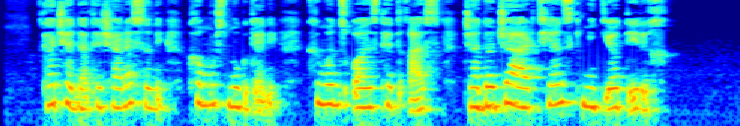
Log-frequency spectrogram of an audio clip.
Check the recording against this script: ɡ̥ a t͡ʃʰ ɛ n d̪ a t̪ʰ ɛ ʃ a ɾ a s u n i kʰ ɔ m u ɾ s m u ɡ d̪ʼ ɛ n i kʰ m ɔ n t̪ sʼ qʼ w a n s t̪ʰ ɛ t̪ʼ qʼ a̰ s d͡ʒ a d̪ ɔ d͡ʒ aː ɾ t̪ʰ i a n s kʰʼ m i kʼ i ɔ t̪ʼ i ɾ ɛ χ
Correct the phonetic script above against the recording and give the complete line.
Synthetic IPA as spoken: ɡ̥ a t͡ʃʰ ɛ n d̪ a t̪ʰ ɛ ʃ a ɾ a s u n i kʰ ɔ m u ɾ s m u ɡ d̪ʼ ɛ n i kʰ m ɔ n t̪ sʼ qʼ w a n s t̪ʰ ɛ t̪ʼ qʼ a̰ s d͡ʒ a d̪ ɔ d͡ʒ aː ɾ t̪ʰ i a n s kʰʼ m i kʼ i ɔ t̪ʼ i ɾ i χ

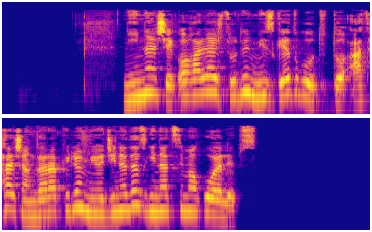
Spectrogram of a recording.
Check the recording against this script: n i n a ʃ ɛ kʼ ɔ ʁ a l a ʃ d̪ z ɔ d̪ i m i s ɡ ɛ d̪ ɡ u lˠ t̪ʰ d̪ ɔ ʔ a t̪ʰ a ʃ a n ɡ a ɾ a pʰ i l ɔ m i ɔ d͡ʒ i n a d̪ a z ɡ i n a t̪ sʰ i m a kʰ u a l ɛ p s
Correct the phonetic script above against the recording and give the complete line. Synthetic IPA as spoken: n i n a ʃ ɛ kʼ ɔ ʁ a l a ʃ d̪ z u d̪ i m i s ɡ ɛ d̪ ɡ u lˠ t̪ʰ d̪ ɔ ʔ a t̪ʰ a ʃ a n ɡ a ɾ a pʰ i l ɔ m i ɔ d͡ʒ i n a d̪ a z ɡ i n a t̪ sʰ i m a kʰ u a l ɛ p s

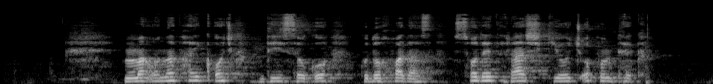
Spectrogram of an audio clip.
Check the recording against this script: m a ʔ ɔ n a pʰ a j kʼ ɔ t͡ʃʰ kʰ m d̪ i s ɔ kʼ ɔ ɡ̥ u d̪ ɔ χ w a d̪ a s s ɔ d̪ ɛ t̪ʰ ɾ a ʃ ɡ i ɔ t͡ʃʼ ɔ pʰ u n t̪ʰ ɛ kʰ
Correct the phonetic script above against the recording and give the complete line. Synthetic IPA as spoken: m a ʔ ɔ n a pʰ a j kʼ ɔ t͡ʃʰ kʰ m d̪ i s ɔ kʼ ɔ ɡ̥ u d̪ ɔ χ w a d̪ a s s ɔ d̪ ɛ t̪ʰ ɾ a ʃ ɡ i ɔ t͡ʃʼ ɔ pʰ u n t̪ʰ ɛ kʰ

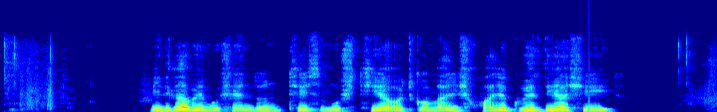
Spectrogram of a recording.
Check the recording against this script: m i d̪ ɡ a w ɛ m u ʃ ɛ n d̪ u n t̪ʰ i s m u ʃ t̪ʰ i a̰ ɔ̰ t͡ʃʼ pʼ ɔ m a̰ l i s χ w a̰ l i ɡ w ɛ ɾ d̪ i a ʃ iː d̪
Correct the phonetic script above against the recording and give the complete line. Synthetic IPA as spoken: m i d̪ ɡ a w ɛ m u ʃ ɛ n d̪ u n t̪ʰ i s m u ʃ t̪ʰ i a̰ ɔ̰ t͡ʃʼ kʼ ɔ m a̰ l i ʃ χ w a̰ l ɛ ɡ w ɛ ɾ d̪ i a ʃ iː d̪

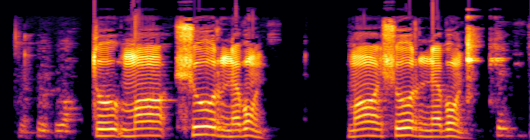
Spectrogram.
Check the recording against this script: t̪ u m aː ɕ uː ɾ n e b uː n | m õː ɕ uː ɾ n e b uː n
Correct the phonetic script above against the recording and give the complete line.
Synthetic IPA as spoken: t̪ u m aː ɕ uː ɾ n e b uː n | m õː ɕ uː ɾ n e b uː n

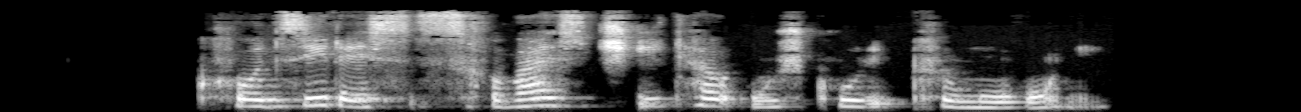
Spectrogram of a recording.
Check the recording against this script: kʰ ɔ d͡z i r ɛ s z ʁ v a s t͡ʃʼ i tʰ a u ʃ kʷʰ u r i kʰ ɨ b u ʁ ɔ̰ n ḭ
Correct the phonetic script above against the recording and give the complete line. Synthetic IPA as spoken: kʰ ɔ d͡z i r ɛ s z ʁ v a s t͡ʃʼ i tʰ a u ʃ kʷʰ u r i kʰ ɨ m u ʁ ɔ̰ n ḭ

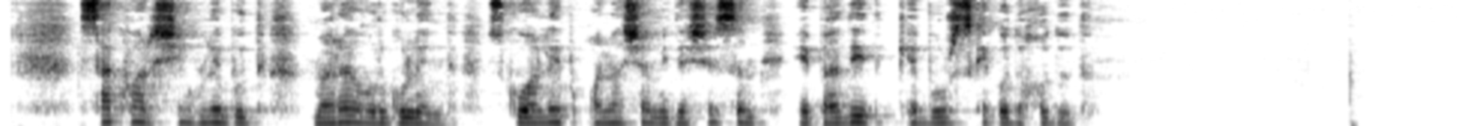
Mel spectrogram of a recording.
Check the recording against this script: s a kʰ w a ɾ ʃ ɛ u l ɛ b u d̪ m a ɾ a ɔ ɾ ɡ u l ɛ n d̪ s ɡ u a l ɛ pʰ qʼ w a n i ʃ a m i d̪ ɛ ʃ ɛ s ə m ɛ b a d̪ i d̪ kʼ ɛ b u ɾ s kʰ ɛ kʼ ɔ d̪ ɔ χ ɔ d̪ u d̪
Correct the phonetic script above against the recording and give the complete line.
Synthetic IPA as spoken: s a kʰ w a ɾ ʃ ɛ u l ɛ b u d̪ m a ɾ a ɔ ɾ ɡ u l ɛ n d̪ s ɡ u a l ɛ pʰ qʼ w a n a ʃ a m i d̪ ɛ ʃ ɛ s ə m ɛ b a d̪ i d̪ kʼ ɛ b u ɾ s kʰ ɛ kʼ ɔ d̪ ɔ χ ɔ d̪ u d̪

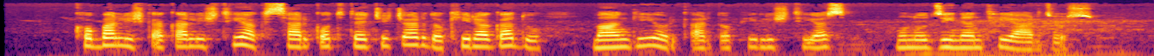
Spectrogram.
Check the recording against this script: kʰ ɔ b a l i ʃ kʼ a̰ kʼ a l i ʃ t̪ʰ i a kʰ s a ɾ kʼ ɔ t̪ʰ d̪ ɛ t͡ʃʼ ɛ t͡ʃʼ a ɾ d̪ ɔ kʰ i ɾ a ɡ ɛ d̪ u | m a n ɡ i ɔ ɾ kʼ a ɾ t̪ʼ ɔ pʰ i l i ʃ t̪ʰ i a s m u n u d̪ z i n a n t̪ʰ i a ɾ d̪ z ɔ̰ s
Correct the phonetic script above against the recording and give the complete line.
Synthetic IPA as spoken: kʰ ɔ b a l i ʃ kʼ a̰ kʼ a l i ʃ t̪ʰ i a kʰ s a ɾ kʼ ɔ t̪ʰ d̪ ɛ t͡ʃʼ i t͡ʃʼ a ɾ d̪ ɔ kʰ i ɾ a ɡ a d̪ u | m a ŋ ɡ i ɔ ɾ kʼ a ɾ t̪ʼ ɔ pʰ i l i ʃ t̪ʰ i a s m u n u d̪ z i n a n t̪ʰ i a ɾ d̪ z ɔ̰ s

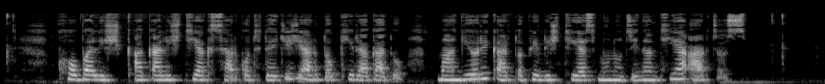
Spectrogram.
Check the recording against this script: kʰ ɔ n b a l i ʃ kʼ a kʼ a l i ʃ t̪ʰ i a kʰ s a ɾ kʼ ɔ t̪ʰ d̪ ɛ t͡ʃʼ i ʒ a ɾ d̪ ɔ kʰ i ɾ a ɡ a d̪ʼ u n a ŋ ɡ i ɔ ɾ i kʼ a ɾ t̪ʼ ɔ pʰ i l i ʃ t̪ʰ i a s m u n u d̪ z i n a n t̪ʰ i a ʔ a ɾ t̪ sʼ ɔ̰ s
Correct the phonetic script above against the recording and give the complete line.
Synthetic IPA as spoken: kʰ ɔ b a l i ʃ kʼ a kʼ a l i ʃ t̪ʰ i a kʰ s a ɾ kʼ ɔ t̪ʰ d̪ ɛ t͡ʃʼ i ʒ a ɾ d̪ ɔ kʰ i ɾ a ɡ a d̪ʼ u m a ŋ ɡ i ɔ ɾ i kʼ a ɾ t̪ʼ ɔ pʰ i l i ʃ t̪ʰ i a s m u n u d̪ z i n a n t̪ʰ i a ʔ a ɾ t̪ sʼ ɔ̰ s

